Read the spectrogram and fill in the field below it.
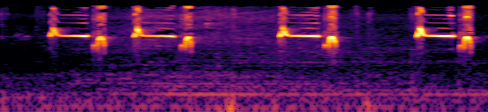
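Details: Four prinia phrases, each a bright whistle that drops and levels off, then one or two lower harsh chirps, repeated about every second; played to set cage birds singing, over a soft low background hum.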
